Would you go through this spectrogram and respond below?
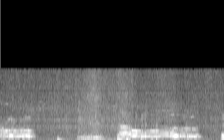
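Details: Domestic cat getting a bath, crying out: drawn-out harmonic meows with wavering pitch, several in a row, a woman's surprised voice and exclamations between them.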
